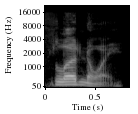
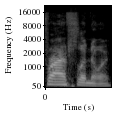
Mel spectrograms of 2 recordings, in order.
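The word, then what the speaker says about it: Flournoy: You got to drop the R. Floodoy.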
